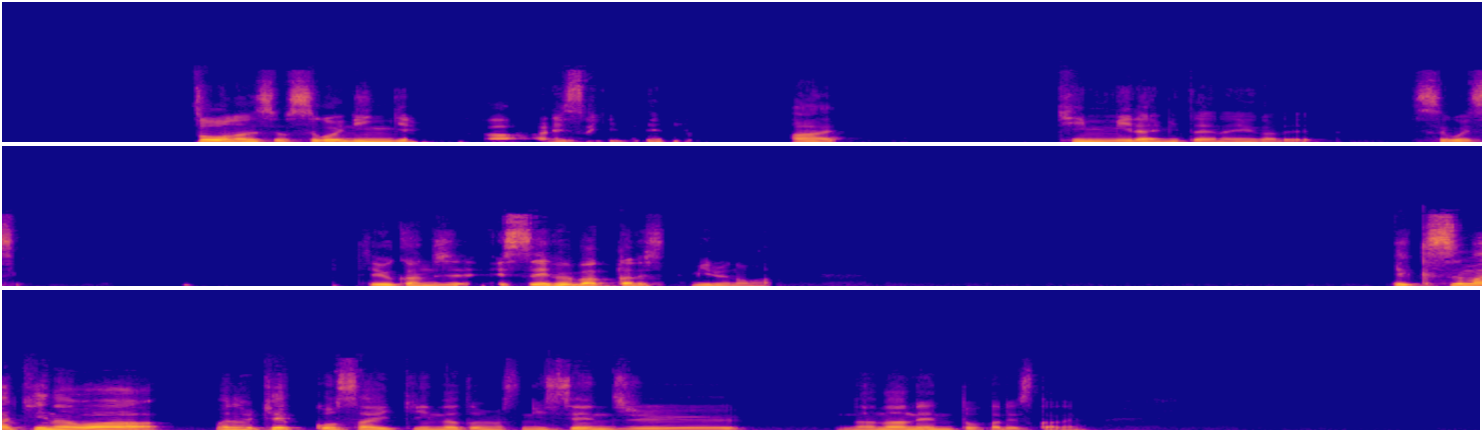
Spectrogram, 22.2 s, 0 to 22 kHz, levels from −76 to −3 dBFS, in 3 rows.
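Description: No technical faults are audible anywhere in the speech recording.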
